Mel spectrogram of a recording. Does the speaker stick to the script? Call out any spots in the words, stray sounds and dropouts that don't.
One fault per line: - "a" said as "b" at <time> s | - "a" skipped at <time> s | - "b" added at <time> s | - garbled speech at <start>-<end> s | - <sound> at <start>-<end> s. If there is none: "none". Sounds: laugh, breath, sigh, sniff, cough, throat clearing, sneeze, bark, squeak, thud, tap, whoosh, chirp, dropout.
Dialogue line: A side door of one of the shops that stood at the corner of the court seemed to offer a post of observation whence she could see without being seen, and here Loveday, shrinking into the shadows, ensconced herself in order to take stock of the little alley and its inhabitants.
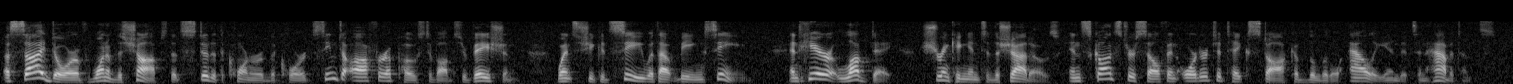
none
